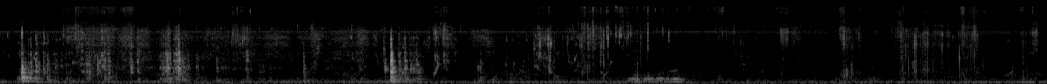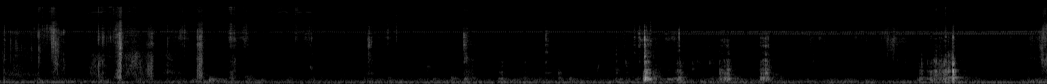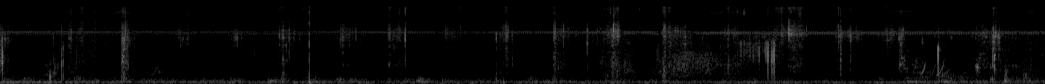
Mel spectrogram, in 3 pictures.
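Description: Light water sloshing with scattered small knocks and clicks, as of people moving about in a small boat, over a faint steady high-pitched whine.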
